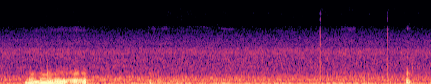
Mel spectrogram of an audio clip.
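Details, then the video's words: Sleeping Jindo mix dog snoring: one loud, rough, throaty rumble lasting about a second, then quiet breathing with a couple of faint clicks. "강아지 코골이"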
